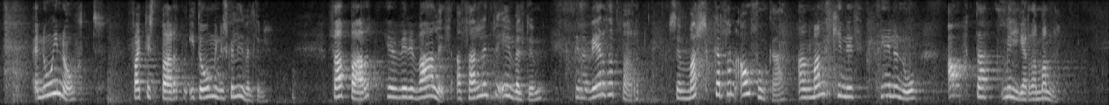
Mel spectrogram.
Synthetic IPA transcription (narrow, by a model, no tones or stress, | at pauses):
ɛ̰nːuinoht̪fajt̪ːɪst̪̚paɾt̪nit̪oːwminɪskaliːðvɛlt̪ʏnːʏ | θaðpaɾt̪nhɛvʏvɛːɾɪðvaːlɪðavθaɾlɛnt̪ʏɪvɛlt̪ʏmhɛvavɛːɾaθaðpaɾt̪n̥sɛmːar̥kaɾ̥θanːʔaːwfawŋ̥kaːðmancʰɪnːɪð̥t̪ʰɛːlʏnuawht̪amɪljaɾðamanːa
